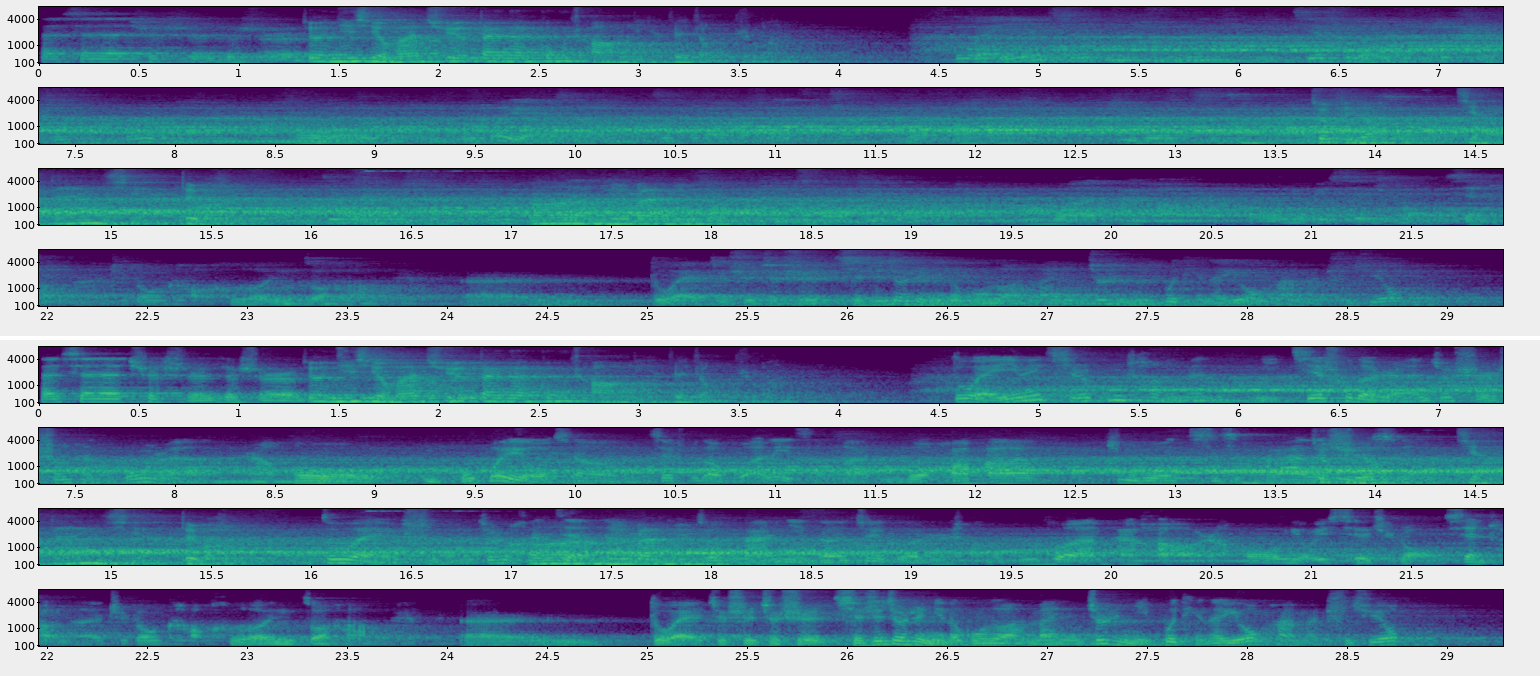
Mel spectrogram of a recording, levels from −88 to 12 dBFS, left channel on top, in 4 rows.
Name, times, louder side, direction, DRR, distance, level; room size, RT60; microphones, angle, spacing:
voice 1, 0.0-1.4 2.0-2.3 4.6-12.3 12.7-14.3 16.1-23.6 24.1-24.8 25.0-28.8, right 6 dB, 75° right, 11 dB, 0.3 m, -28 dB
voice 2, 1.3-3.7 13.3-13.4 13.7-14.1 14.4-15.7 17.1-18.1, equal, ahead, 2 dB, 0.4 m, -24 dB
sound 1, 4.4-22.1, equal, 75° left, 0.8 m, -27 dB
4.5 x 4.2 x 5.8 m, 2.4 s
head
